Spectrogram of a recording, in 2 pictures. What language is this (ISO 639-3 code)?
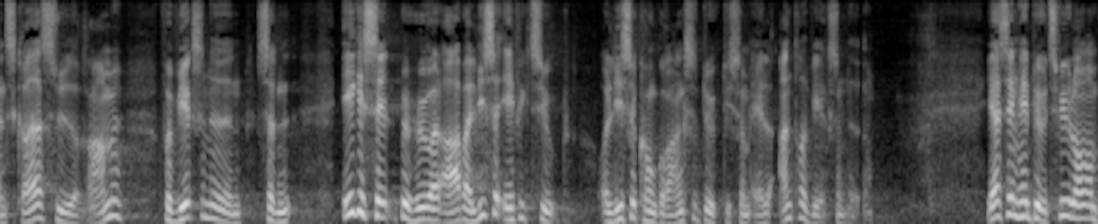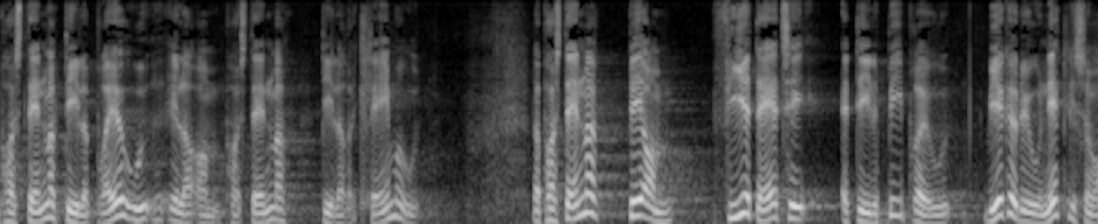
dan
